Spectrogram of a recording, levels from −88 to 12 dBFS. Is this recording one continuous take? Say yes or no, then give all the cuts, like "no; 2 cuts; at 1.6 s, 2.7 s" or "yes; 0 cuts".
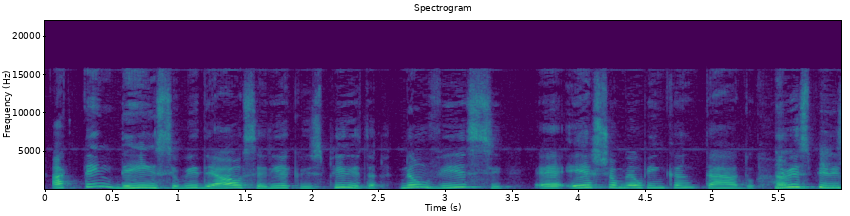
no; 3 cuts; at 2.6 s, 3.6 s, 4.5 s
